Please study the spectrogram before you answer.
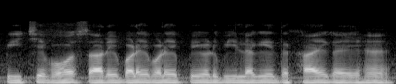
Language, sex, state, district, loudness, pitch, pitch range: Hindi, male, Uttar Pradesh, Lalitpur, -16 LUFS, 90 Hz, 90-95 Hz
